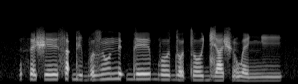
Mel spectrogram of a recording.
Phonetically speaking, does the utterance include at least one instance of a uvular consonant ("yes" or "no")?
no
